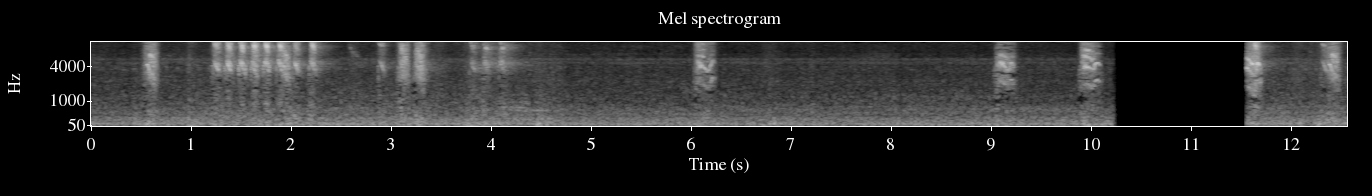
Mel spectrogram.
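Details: Female seedeater (papa-capim) call used to stimulate males; a fast run of bright, high chips early on, then single chips at irregular intervals separated by quiet stretches, with a brief total silence near the end.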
